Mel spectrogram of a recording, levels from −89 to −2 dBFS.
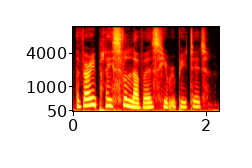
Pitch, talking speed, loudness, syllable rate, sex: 215 Hz, 190 wpm, -17 LUFS, 5.8 syllables/s, female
